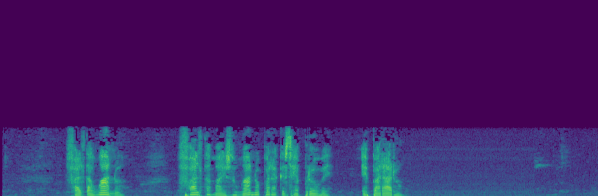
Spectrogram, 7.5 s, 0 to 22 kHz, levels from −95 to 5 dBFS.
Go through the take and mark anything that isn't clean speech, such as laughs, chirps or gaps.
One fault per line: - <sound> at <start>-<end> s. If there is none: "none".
none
